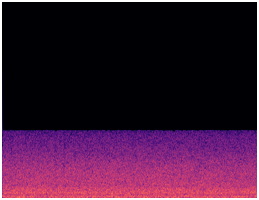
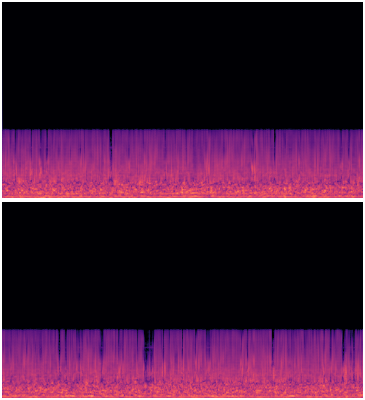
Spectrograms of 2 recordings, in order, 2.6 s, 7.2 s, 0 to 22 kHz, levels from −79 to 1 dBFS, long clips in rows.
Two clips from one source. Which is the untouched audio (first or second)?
first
